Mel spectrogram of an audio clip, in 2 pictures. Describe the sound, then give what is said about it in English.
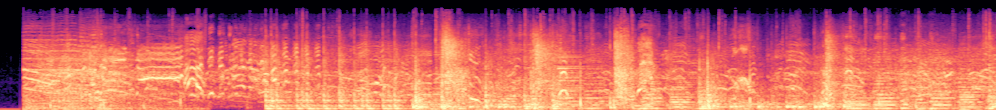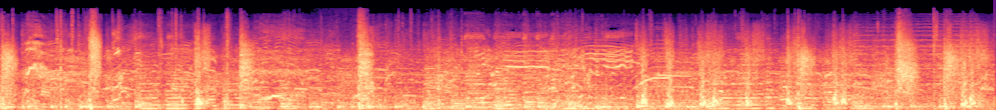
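A loud, nonstop barrage of fight-scene sound effects from the film Gymkata: swooshing whooshes mixed with sharp smacks, thuds and crashes, arriving in rapid, irregular bursts over a busy, crowd-like background. “Not about the fear of nuclear war at the height of the Cold War, or about the westernization of the Eastern world, but about whoosh, and a whole lot of whoosh, whoosh, as evidenced by this beautifully written scene.”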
